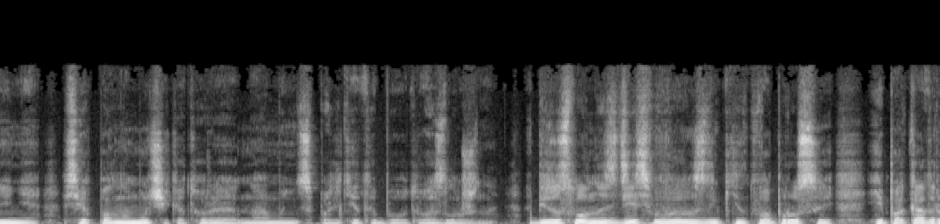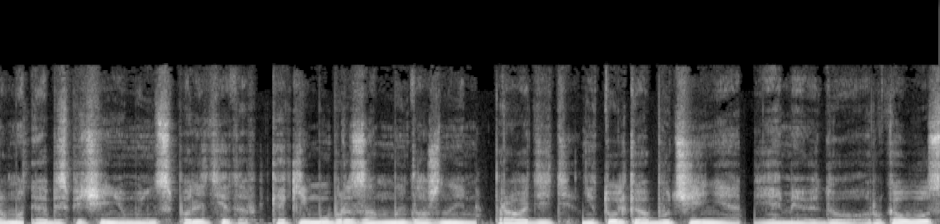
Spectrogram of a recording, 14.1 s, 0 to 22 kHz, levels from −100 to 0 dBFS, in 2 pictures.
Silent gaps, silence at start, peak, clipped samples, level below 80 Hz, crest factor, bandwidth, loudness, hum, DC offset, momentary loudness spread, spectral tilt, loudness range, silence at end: none; 0 s; -2 dBFS; under 0.1%; -42 dBFS; 12 dB; 15 kHz; -14 LUFS; none; under 0.1%; 10 LU; -6 dB/octave; 4 LU; 0 s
